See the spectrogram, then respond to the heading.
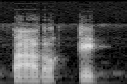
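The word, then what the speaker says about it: tarqiq: Tipis itu tarkik. Ingat-ingat kue kik. Tarkik.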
